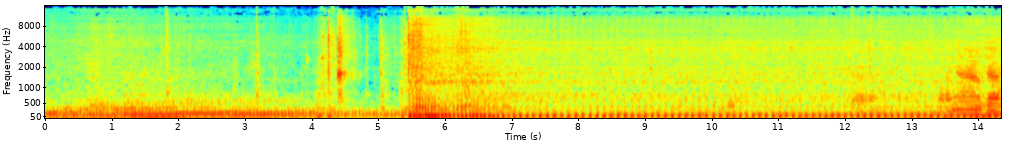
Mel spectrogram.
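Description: A Yamaha Vega/Jupiter/Crypton motorcycle engine starts on its test run after a piston install: clattering and thumps at first, then the single-cylinder engine catches and idles in a rapid, steady, close putter.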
